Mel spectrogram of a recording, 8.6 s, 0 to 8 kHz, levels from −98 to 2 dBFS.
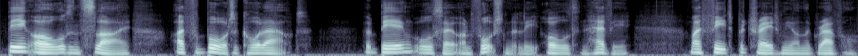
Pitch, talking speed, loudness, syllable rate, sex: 115 Hz, 160 wpm, -19 LUFS, 5.0 syllables/s, male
